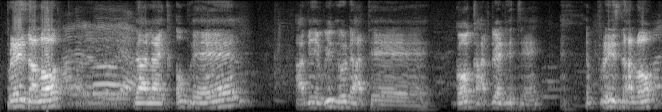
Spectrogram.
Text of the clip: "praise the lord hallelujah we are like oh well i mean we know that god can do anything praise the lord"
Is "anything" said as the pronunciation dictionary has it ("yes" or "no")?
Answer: no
